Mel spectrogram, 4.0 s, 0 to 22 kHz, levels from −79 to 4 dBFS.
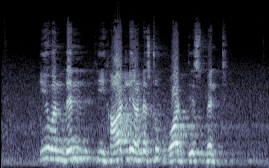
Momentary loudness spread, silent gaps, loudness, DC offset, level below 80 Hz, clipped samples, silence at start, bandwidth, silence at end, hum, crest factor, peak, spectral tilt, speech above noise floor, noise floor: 8 LU; none; -10 LUFS; under 0.1%; -48 dBFS; under 0.1%; 0.1 s; 13 kHz; 0.25 s; none; 12 dB; 0 dBFS; -5 dB/octave; 26 dB; -36 dBFS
